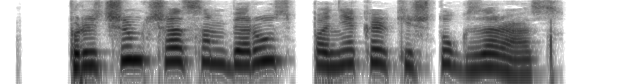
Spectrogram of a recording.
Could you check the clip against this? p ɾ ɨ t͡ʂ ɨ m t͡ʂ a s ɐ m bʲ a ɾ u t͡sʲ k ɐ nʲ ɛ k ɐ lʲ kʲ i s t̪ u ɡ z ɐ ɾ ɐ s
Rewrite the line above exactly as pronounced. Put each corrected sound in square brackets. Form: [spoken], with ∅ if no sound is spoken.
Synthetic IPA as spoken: p ɾ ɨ t͡ʂ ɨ m t͡ʂ a s ɐ m bʲ a ɾ u t͡sʲ [p] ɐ nʲ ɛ k ɐ lʲ kʲ i [ʂ] t̪ u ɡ z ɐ ɾ [a] s

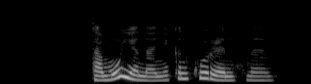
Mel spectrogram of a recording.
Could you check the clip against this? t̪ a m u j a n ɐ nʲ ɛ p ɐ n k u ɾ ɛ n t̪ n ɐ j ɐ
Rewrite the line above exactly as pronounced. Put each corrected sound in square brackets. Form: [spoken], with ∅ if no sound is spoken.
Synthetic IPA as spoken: t̪ a m u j a n [a] nʲ ɛ [k] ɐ n k u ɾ ɛ n t̪ n ɐ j ɐ

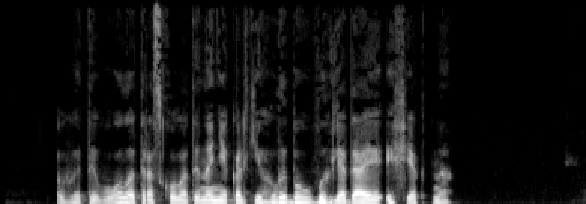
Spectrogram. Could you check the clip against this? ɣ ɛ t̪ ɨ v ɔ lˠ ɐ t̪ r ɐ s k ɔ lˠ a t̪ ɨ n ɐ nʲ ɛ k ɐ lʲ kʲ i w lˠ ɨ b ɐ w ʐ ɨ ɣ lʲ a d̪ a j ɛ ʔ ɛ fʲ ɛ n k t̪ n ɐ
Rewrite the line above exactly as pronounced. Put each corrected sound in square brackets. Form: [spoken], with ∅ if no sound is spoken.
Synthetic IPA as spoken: ɣ ɛ t̪ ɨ v ɔ lˠ ɐ t̪ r [a] s k ɔ lˠ [ɐ] t̪ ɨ n ɐ nʲ ɛ k ɐ lʲ kʲ i [ɣ] lˠ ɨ b ɐ w [v] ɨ ɣ lʲ a d̪ a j ɛ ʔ ɛ fʲ ɛ [∅] k t̪ n ɐ

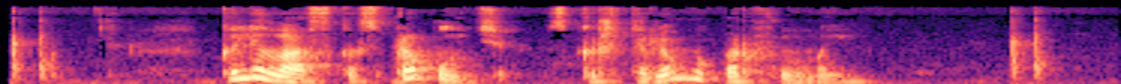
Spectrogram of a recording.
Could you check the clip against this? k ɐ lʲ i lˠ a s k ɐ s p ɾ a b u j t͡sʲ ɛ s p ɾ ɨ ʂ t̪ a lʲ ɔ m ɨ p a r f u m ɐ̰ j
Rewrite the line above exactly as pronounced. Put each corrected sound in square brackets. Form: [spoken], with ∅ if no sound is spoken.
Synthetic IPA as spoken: k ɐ lʲ i lˠ a s k ɐ s p ɾ a b u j t͡sʲ ɛ s [k] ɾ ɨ ʂ t̪ a lʲ ɔ m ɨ p a r f u m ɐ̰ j

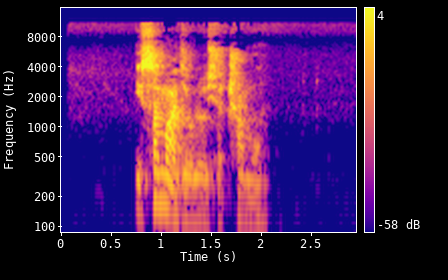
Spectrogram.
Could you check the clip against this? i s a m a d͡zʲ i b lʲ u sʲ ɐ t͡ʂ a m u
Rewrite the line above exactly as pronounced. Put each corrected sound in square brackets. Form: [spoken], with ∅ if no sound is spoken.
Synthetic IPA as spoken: i s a m a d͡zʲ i [w] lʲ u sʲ ɐ t͡ʂ a m u

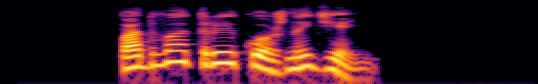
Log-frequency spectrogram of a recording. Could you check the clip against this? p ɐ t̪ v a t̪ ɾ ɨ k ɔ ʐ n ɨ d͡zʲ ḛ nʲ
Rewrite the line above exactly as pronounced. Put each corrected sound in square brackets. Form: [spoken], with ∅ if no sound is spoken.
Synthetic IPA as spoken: p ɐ [d̪] v a t̪ ɾ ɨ k ɔ ʐ n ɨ d͡zʲ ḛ nʲ

